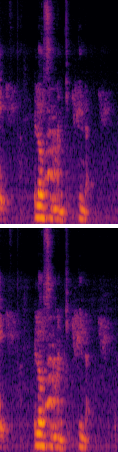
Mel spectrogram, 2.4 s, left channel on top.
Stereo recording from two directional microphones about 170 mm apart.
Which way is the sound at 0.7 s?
5° left (ahead or behind).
